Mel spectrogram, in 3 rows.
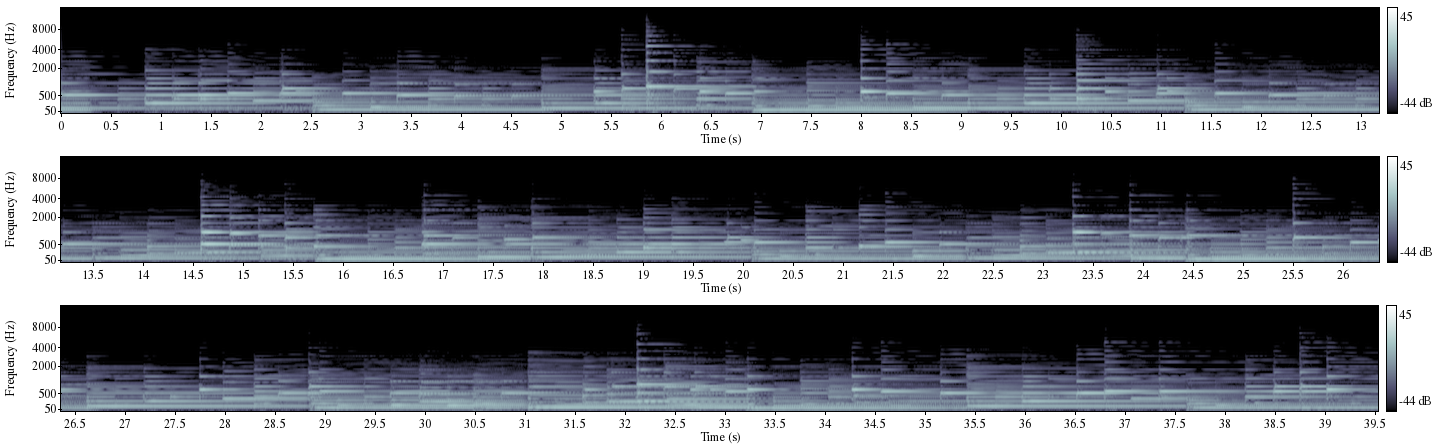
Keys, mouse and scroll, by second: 5.4 Return, 12.0 4, 12.5 ., 12.6 2, 12.7 5, 13.0 Return, 27.1 1, 27.3 2, 27.4 Return.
